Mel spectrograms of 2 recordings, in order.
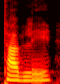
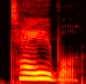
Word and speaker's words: table: I often hear people say table, especially if they're not in in an academy and solo ves las palabras, no decimos table, decimos table.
